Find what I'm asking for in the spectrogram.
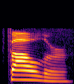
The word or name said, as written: Fowler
